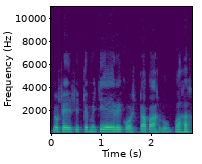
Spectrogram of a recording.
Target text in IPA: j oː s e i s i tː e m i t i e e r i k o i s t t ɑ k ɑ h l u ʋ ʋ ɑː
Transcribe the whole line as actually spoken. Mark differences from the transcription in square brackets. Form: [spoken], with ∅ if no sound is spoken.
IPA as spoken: j [o] s e i s i tː e m i t i e e r i k o i s t t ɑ [p] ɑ h l u ʋ ʋ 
